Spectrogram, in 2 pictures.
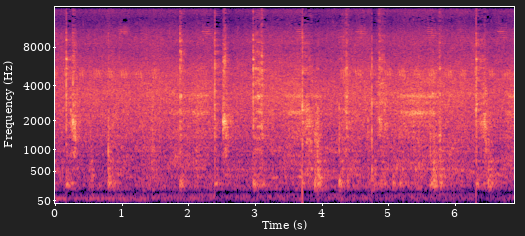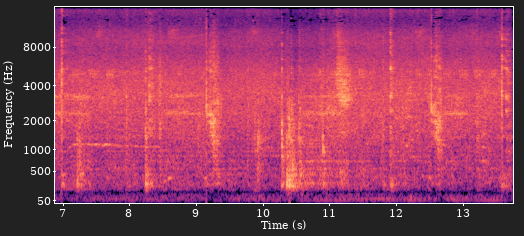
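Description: Squid balls sizzling in hot oil in a wok while a metal ladle stirs them, scraping and clinking against the pan many times.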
